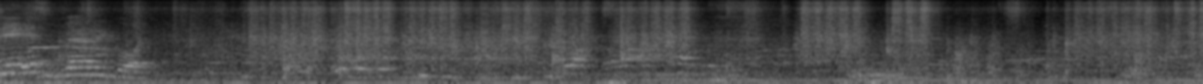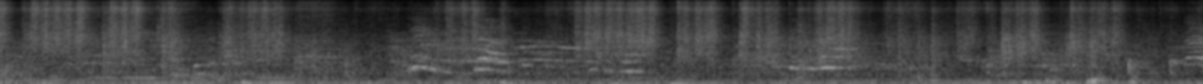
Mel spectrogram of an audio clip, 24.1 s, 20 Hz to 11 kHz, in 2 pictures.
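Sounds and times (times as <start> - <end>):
scrubbing wet fabric: 2.5 - 9.4, 10.6 - 15.0, 17.7 - 23.3.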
